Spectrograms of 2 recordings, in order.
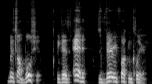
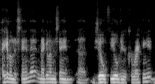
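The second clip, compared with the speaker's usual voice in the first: normal talking voice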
